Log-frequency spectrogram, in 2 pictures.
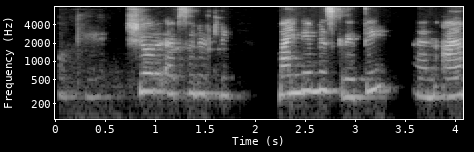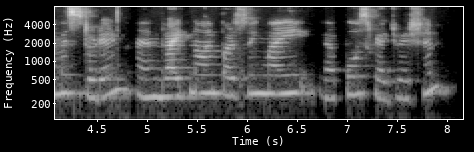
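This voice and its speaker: Young Indian student, Maithili first language, high-pitched, slow careful English conversation. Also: female voice, steady tone, warm tone, a little hiss or hum, rough recording. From Uttar Pradesh, India. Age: young adult. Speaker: postgraduate student and channel host. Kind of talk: casual chat, English speaking practice.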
